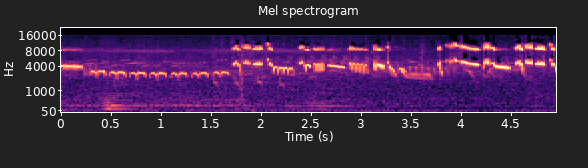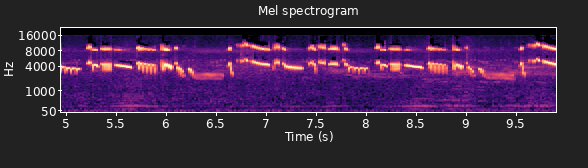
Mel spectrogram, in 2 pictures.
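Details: Lark singing in a meadow: a long, continuous, high-pitched stream of rapid twittering trills, warbled notes and short rising and falling whistles, with a faint low hum underneath.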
